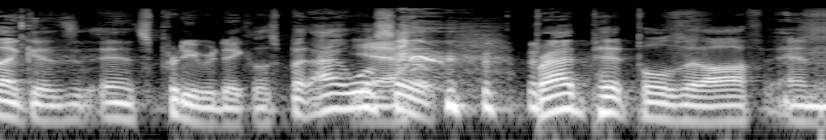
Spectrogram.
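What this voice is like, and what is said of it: Usual voice. Nothing is said of it.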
